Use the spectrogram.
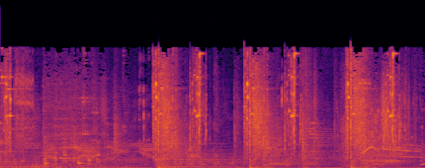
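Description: Several sharp gunshot bursts from the video game Call of Juarez: Gunslinger ring out at irregular intervals over a dense, mechanical background din; no one is talking.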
